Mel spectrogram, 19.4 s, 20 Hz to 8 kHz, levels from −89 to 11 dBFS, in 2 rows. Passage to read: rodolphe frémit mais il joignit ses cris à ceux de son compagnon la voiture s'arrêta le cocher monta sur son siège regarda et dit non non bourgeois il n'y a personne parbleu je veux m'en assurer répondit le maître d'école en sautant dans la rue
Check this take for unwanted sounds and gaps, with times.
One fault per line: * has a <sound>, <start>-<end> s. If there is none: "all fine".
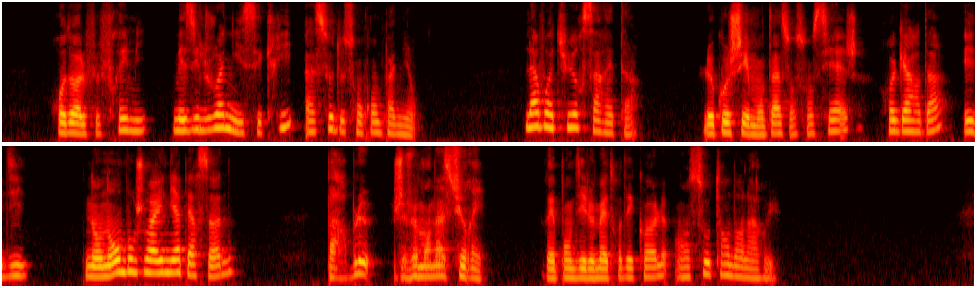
all fine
